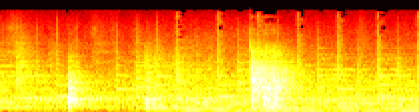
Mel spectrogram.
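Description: Background music plays throughout. Over it come two sharp wooden knocks, a lighter one near the start and a louder one about halfway through: a wooden rolling pin knocking on a wooden table as dough is rolled into a small disc.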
